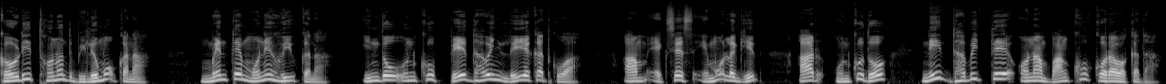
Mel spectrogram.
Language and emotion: Santali, disgusted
